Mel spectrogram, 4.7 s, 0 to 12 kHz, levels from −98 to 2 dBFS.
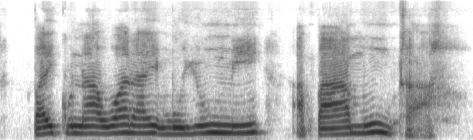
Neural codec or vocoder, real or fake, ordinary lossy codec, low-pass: none; real; Opus, 16 kbps; 10.8 kHz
